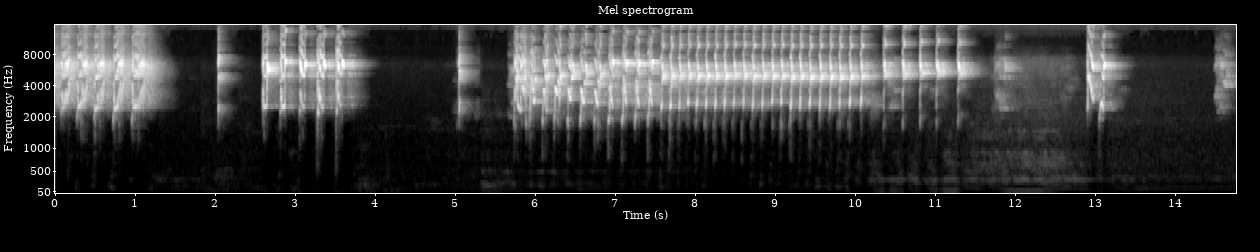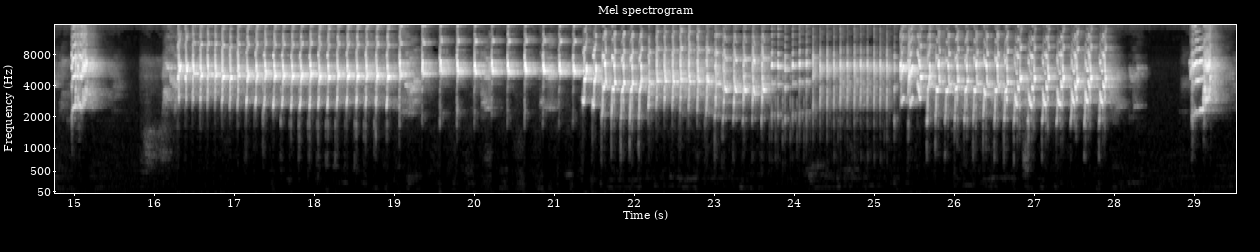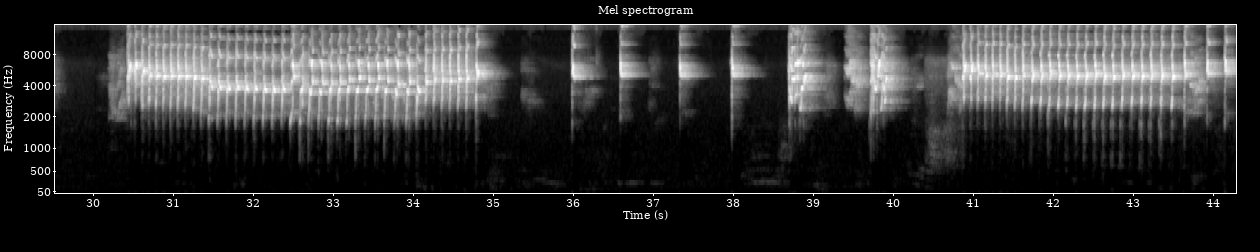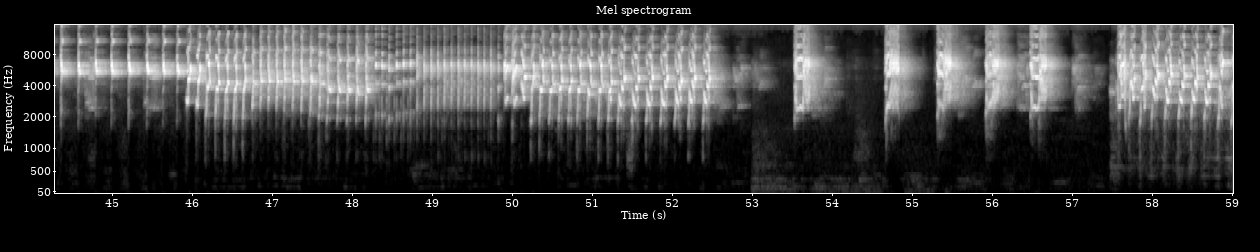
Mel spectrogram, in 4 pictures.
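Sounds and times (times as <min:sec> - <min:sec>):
sharp bird chirps: 0:05.0 - 0:13.4, 0:30.2 - 0:59.0
lovebird chattering trill: 0:54.7 - 0:59.0.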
